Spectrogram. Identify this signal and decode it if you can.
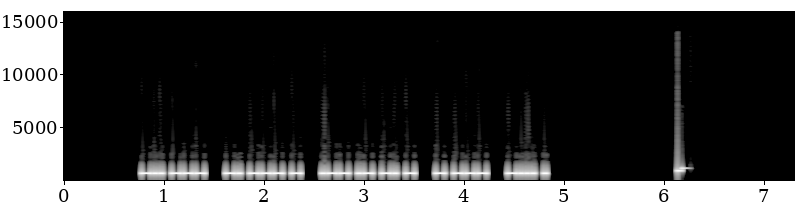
Morse code, heard as a keyed tone, about 40 wpm, 700 Hz. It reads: DO NOT WANT TO BE
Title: Sets of 5 Words 40wpm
